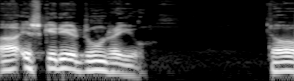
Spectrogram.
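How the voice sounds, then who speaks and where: A man talks in a Pashto accent. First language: Pashto (speaking Hindi). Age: 80s+. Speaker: storyteller. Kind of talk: personal storytelling. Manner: halting.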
